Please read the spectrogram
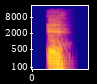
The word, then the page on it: ship: British English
